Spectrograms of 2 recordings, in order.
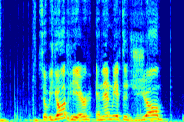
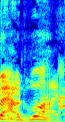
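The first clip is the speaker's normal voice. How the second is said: mock-grumpy tone, louder; 4 dB louder than usual. The speaker mimics the other person's earlier reply, mimicking a grumpy tone. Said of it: "You sound so grumpy about it. Like".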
